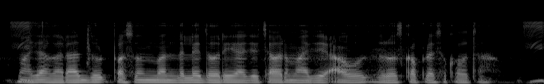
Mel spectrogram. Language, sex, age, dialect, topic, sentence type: Marathi, male, 18-24, Southern Konkan, agriculture, statement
